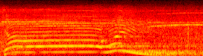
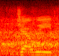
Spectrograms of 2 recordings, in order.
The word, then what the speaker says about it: Jawaid: He's improved fast as Jawaid Khaliq. That's how he says we have to pronounce it, not Jawaid, Jawaid.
